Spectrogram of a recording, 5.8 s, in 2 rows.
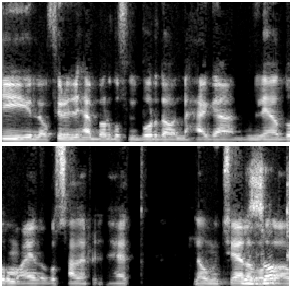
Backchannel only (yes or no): no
